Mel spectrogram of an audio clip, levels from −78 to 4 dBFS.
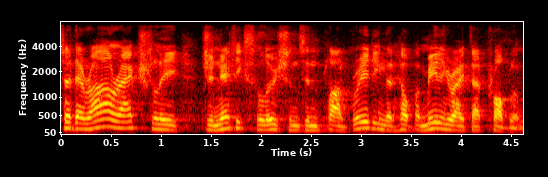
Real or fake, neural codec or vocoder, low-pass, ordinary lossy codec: real; none; 7.2 kHz; Opus, 64 kbps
